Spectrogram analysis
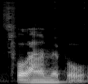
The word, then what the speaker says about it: flammable: flame inflammatory it's inflammable flammable like there's no aim in it there is no this diphthong we call this uh this diphthong right two vowels together is uh is a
